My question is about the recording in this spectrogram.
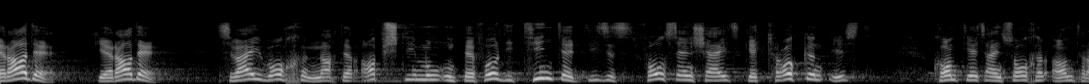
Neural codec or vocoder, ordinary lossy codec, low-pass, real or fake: none; none; 7.2 kHz; real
